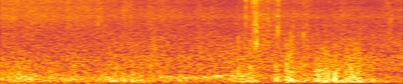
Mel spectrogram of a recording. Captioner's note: wind blowing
